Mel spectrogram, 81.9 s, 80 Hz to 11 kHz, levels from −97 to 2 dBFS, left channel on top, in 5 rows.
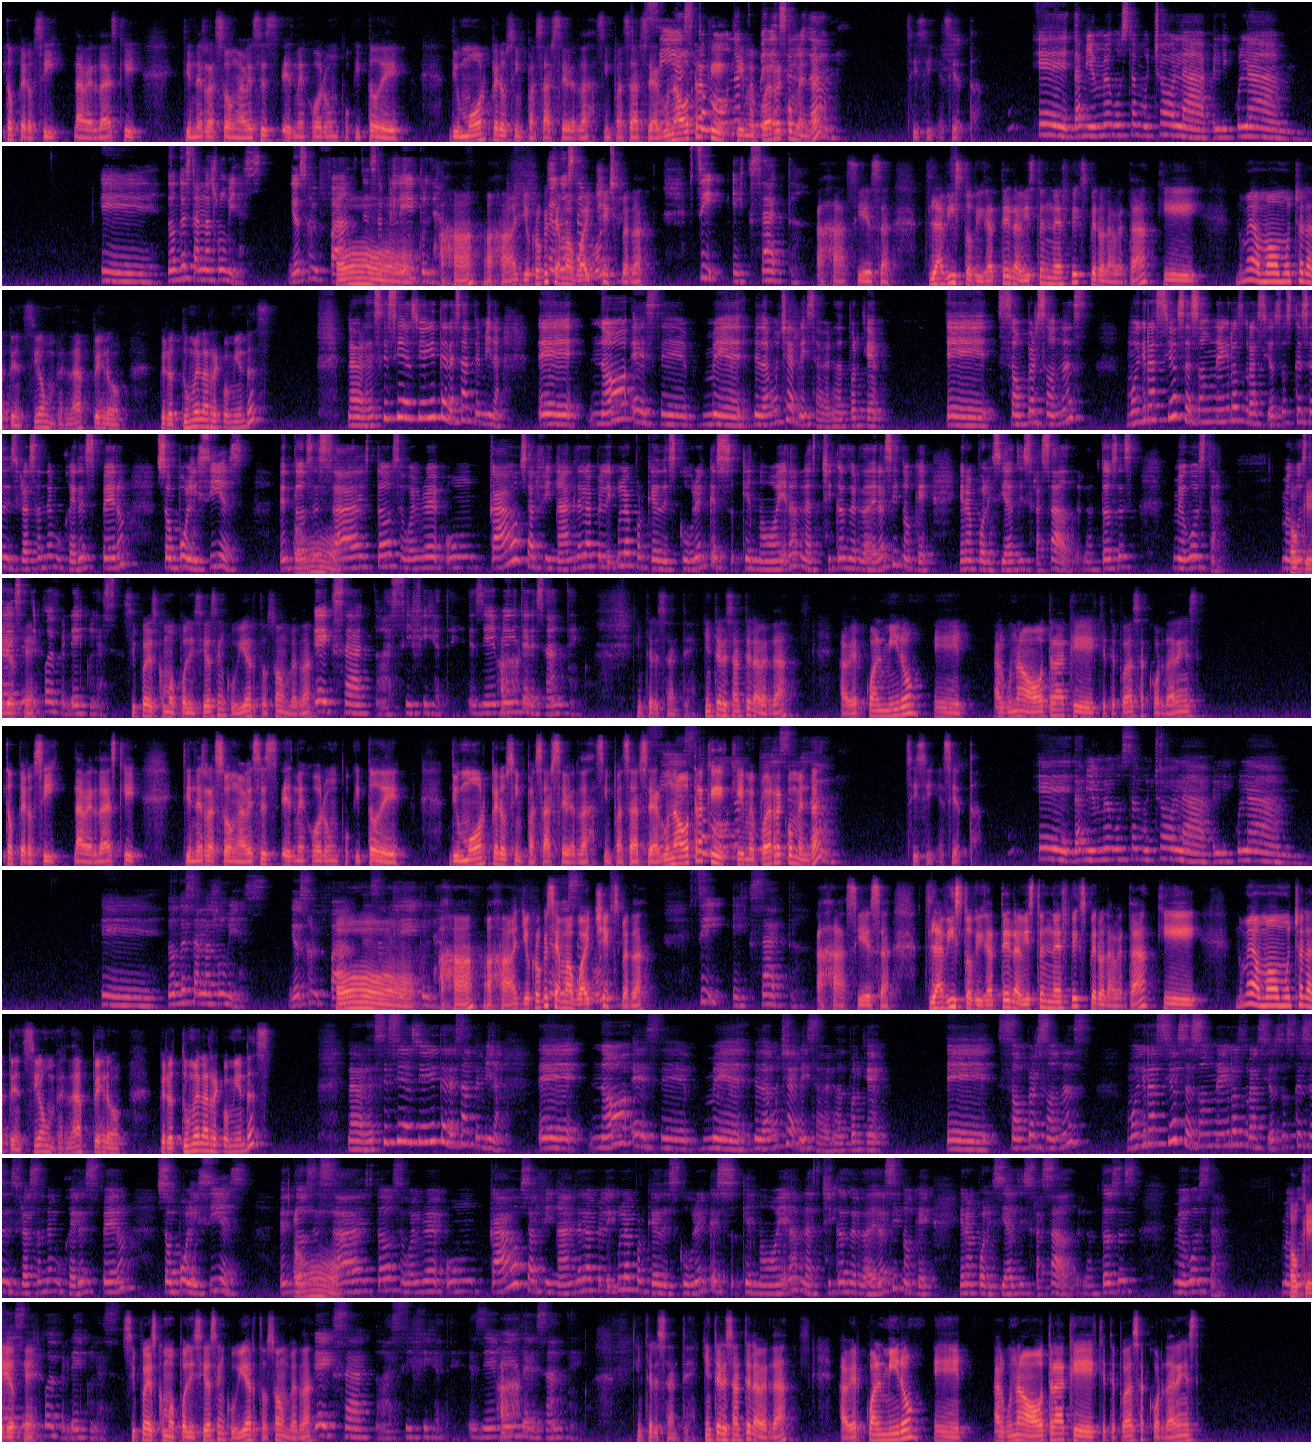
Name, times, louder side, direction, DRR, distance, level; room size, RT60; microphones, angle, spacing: voice 1, 0.0-5.0 5.2-10.2 11.3-12.2 20.5-21.5 21.8-24.4 26.6-31.3 31.5-36.1 52.8-53.4 65.2-65.9 67.0-69.4 71.7-72.0 73.4-75.3 75.7-77.5 77.9-80.4, right 3 dB, 75° right, 14 dB, 1.0 m, -33 dB
voice 2, 8.2-10.4 11.7-12.0 12.9-16.3 17.6-19.6 19.9-21.9 22.8-23.9 24.7-26.4 36.7-43.7 44.5-46.3 46.8-52.1 52.6-64.4 65.1-65.7 66.0-66.9 69.4-71.0 71.3-72.7 73.0-73.3, left 4 dB, 65° left, 8 dB, 3.6 m, -40 dB
19.0 x 11.5 x 5.3 m, 0.37 s
head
